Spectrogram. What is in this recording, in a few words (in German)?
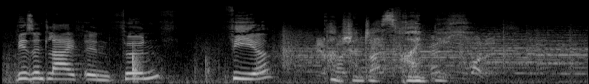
Kamerafrau TV Sprecher; Jessica Jones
